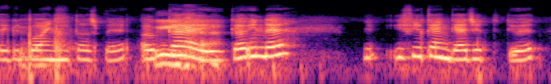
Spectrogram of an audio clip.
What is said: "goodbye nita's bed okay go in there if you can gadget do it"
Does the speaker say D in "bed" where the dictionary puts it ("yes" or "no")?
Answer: no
